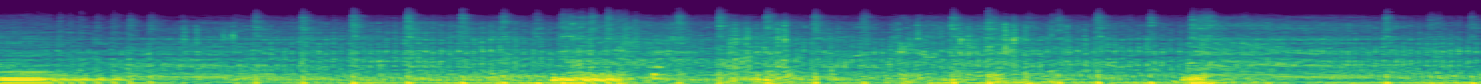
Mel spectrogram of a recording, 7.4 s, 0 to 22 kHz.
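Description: Beta 250 two-stroke enduro motorcycle engine running steadily at low revs, with scattered light clicks over it.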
